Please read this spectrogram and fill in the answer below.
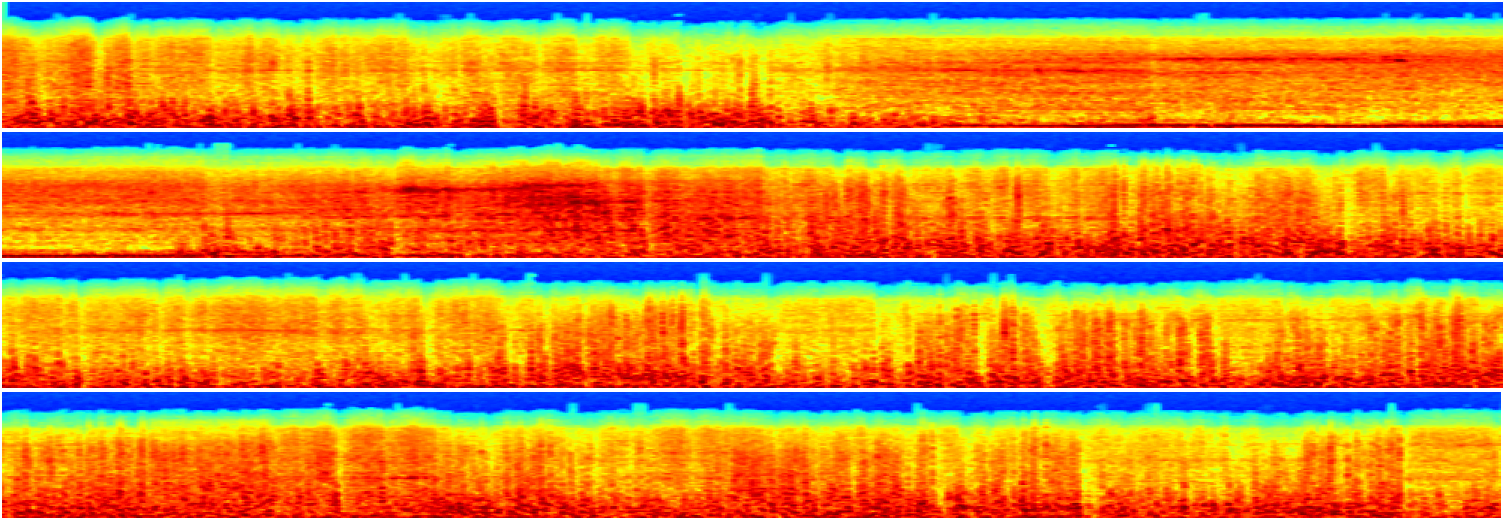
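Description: Wind rushing over the microphone of a moving motorcycle, a loud steady roar throughout. The motorcycle's engine note comes through more plainly from about five to ten seconds in, then sinks back under the wind.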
